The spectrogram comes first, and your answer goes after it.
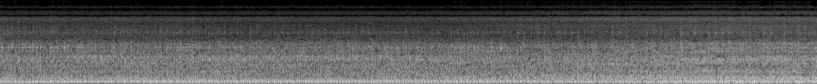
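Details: Long-stored CUCV squarebody Chevy diesel: a rough idle with a deep, uneven knock three or four times a second from a worn rod bearing; copper bearing material was found, and it spits radiator water when revved and smokes from the oil fill.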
